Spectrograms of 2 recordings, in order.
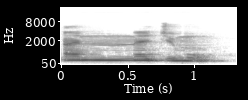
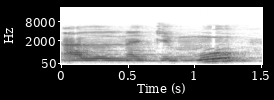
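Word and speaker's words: النجم: Maka ketika dimasuki alif dan lam, maka dia menjadi an-najmu. An-najmu. Tidak boleh kita membacanya al-najmu atau al-najmun. Nah, itu tidak boleh ya. Maka harus dibaca dengan an-najmu. Karena alif lam di sini adalah alif lam syamsiyah, yaitu alif lam yang mengharuskan huruf sesudahnya itu bertasydid, ya harus ada tasydidnya seperti ini.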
